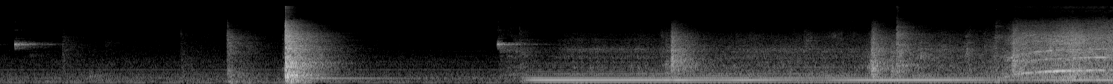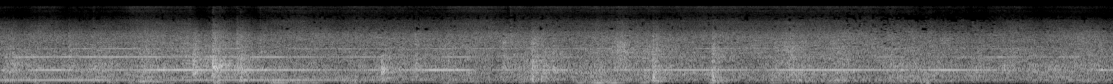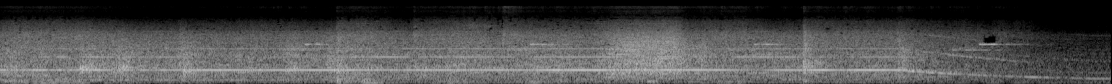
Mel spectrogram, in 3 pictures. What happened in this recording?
I selected the microwave setting, closed the microwave door, and started it. While the microwave was running, I turned on the vacuum cleaner and began vacuum cleaning. Then the microwave end sound started while the vacuum cleaner was still running. Finally, the vacuum cleaner stopped while the microwave end sound was still audible.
